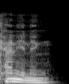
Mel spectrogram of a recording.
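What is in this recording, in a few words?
"cant", British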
